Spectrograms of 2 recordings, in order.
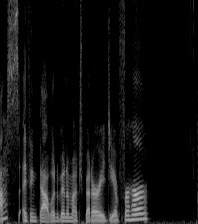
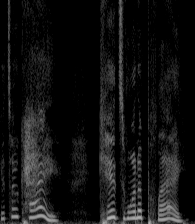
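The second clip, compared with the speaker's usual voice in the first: a light mock Eastern European accent, higher and slow; soft accented imitation; 7 semitones higher, 3 dB quieter, slower than usual. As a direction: gently soothe the parent in a hint of an unplaceable accent. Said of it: "it almost sounded Eastern European".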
